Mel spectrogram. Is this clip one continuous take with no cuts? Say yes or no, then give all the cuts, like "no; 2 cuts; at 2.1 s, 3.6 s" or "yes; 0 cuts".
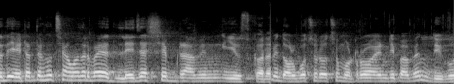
no; 1 cut; at 2.7 s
